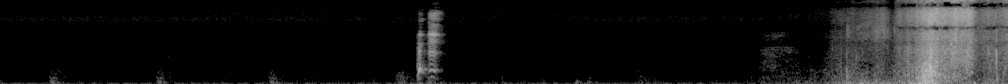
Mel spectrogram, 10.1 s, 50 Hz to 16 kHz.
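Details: Soft regular hiccups about every 1.1 seconds, one louder, then a long breathy rush of noise, during an unusually persistent, prolonged bout of hiccups.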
